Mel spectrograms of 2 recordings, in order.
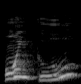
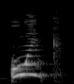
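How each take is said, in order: First: Loud, high "Oinku" with a stray oo on the end; pig's rising near-miss "Oinku"; botched oink. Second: High, rising "oink" ending cleanly on k; successful oink. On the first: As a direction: try oink but tack on an oo, "Oinku". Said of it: "said the pig". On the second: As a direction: land "oink" triumphantly, swooping upward. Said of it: "until she finally went oink". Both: A narrator's reading.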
